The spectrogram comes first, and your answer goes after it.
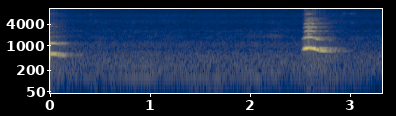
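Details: In a quiet room, one kitten gives a short flat mew at the start, then a louder, clear meow that drops slightly in pitch and fades out.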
